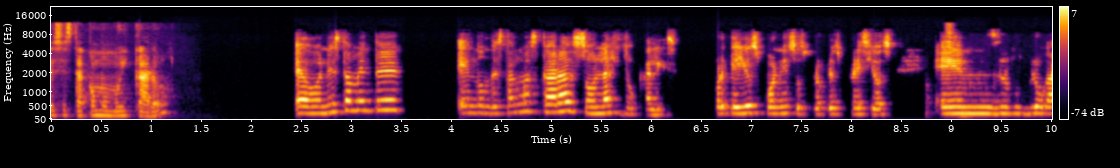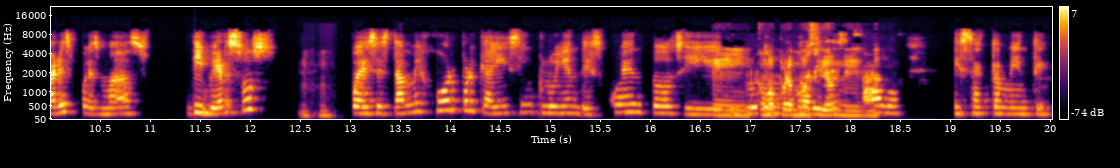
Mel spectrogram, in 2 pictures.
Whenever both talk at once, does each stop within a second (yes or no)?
no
